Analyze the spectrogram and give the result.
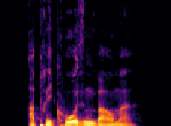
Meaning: dative singular of Aprikosenbaum
- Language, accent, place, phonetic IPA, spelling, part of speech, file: German, Germany, Berlin, [apʁiˈkoːzn̩ˌbaʊ̯mə], Aprikosenbaume, noun, De-Aprikosenbaume.ogg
